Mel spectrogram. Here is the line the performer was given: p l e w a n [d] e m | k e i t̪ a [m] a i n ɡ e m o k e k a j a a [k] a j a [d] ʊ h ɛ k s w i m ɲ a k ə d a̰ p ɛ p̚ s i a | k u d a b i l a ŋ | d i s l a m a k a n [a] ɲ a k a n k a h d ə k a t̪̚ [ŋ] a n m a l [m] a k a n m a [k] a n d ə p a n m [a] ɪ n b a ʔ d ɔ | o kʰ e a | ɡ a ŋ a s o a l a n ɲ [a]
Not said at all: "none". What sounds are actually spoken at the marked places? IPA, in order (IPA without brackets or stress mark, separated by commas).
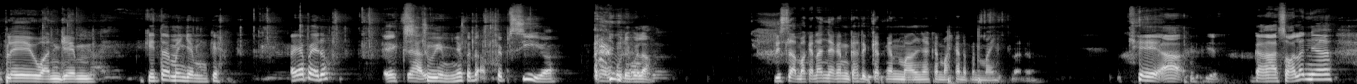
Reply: ɡ, m, p, d, a, ŋ, ɲ, k, a, a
